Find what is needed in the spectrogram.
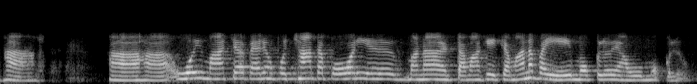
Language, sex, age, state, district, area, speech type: Sindhi, female, 60+, Maharashtra, Thane, urban, conversation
